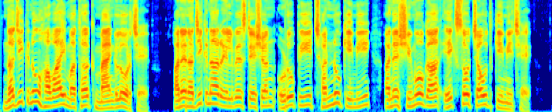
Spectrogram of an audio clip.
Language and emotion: Gujarati, neutral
